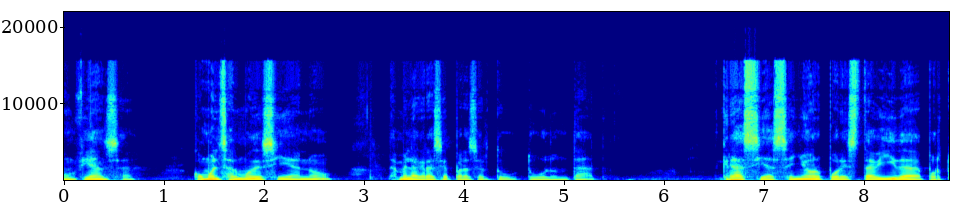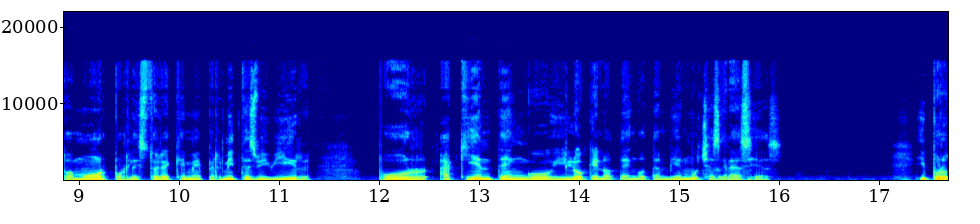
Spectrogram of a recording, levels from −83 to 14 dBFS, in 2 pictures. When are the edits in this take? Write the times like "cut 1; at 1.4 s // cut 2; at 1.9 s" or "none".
cut 1; at 6.4 s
